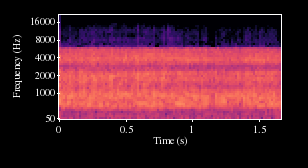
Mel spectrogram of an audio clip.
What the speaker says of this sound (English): It's got the chainsaw. It's going to cut down this tree.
